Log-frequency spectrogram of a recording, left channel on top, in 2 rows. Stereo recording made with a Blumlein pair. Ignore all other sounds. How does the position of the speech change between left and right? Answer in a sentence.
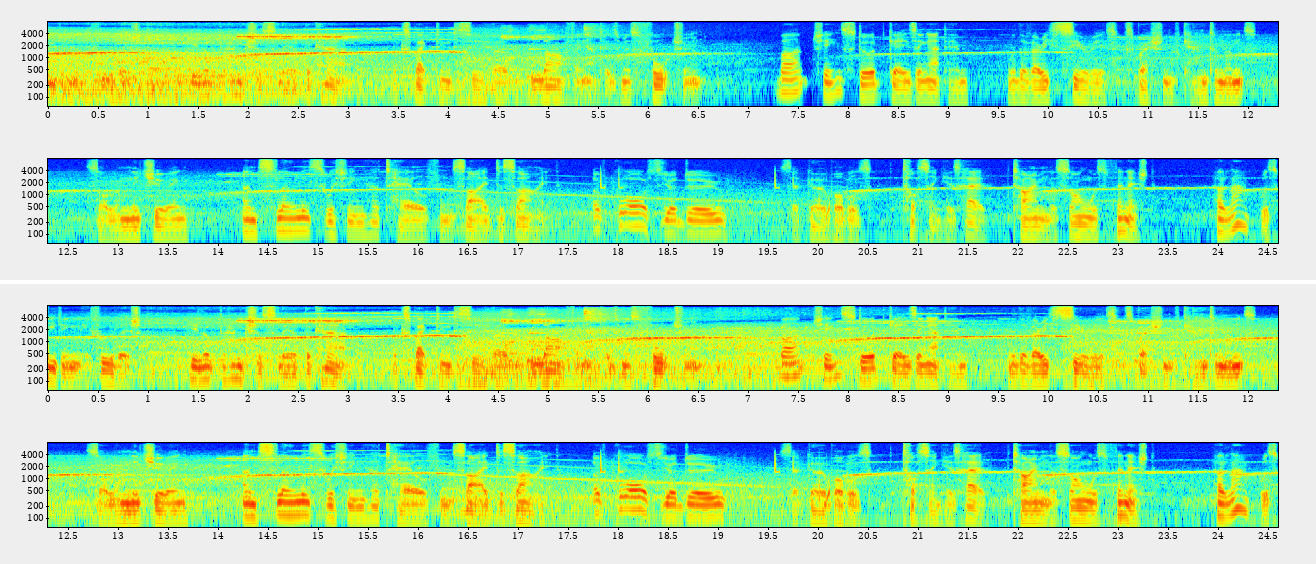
You can hear the speech stay put.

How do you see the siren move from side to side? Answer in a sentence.
In this clip you hear the siren travel towards the right.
